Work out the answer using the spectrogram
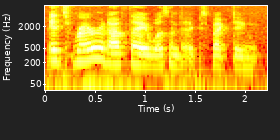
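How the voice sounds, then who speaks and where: A gamer chatting casually and rambling while playing, talking to themselves and to others on a call. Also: medium pitch. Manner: rambling, chatty self-talk with quick asides to a call. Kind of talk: casual gameplay chat.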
